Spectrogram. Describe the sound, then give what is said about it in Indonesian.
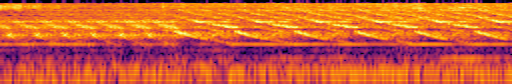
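A black car's alarm blares nonstop in a basement, its electronic tone sweeping downward over and over in a steady cycle, loud, with a low rumble underneath and no voices. “Ada sebuah mobil berwarna hitam yang alarmnya berbunyi.”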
